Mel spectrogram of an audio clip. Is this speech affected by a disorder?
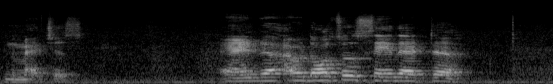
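Yes: Friedreich's ataxia; Friedreich's ataxia, progressive, lower limbs affected; wheelchair user, diagnosed around age 20.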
